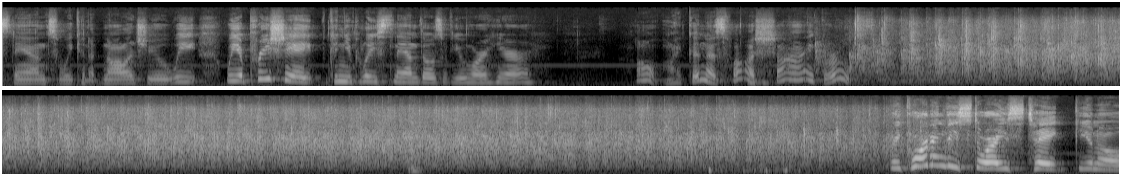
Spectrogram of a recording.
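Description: A woman speaks with feeling into a microphone in a large hall.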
